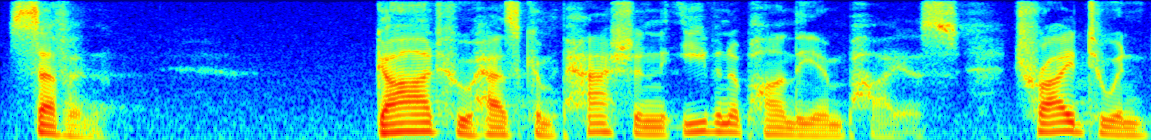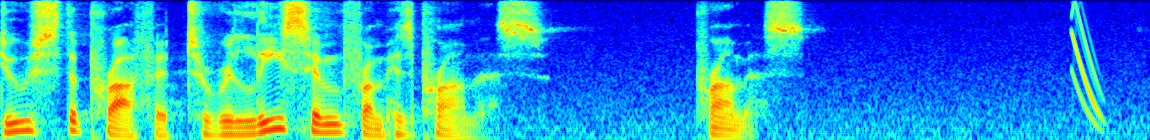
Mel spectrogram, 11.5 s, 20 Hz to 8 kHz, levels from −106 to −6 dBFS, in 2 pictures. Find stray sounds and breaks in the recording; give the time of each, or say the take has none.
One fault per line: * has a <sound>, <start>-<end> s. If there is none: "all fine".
* has a chirp, 11.1-11.3 s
